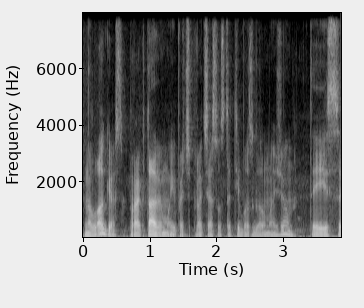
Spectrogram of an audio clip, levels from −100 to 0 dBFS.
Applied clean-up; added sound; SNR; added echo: none; none; none; none.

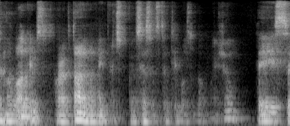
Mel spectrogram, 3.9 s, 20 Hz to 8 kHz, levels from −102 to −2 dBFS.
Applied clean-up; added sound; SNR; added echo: neural mask model DeepFilterNet 3.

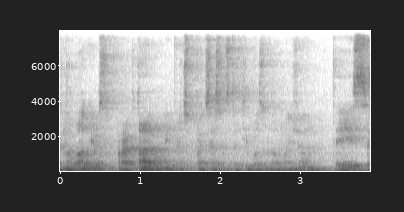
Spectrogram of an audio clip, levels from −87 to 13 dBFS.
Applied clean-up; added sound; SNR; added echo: none; Waves, surf; 14 dB; reverberation time 1.1 s.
